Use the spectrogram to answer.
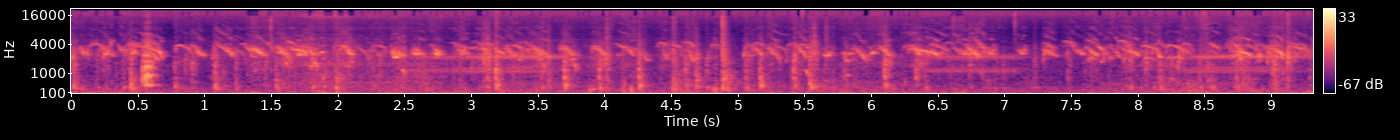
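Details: A 10–12-week-old hen (Gallus gallus domesticus), otherwise acting fine, gives a constant run of short, high, squeaky peeping notes, several per second, begun on 22 May 2017 and unceasing; owner unsure whether it is normal. Other fowl murmur faintly behind.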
